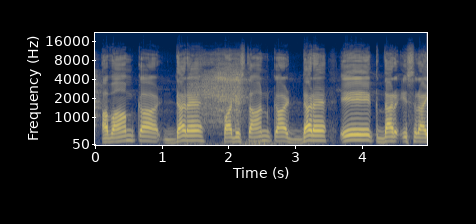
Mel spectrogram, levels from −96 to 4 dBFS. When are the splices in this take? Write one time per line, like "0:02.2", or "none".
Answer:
0:03.6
